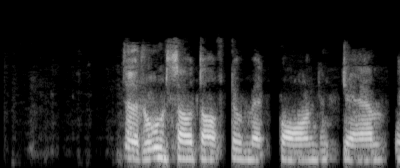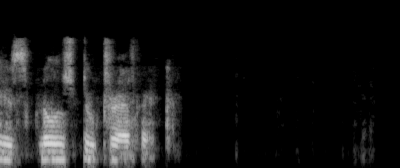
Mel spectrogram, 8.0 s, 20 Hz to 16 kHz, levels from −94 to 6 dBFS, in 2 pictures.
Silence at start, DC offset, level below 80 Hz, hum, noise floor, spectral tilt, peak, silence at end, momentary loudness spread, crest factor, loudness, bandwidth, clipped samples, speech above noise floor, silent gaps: 1.25 s; under 0.1%; -60 dBFS; none; under -90 dBFS; -6 dB/octave; -2 dBFS; 2.3 s; 10 LU; 18 dB; -17 LUFS; 7.8 kHz; under 0.1%; over 74 dB; 2.27-2.31 s, 2.74-2.79 s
